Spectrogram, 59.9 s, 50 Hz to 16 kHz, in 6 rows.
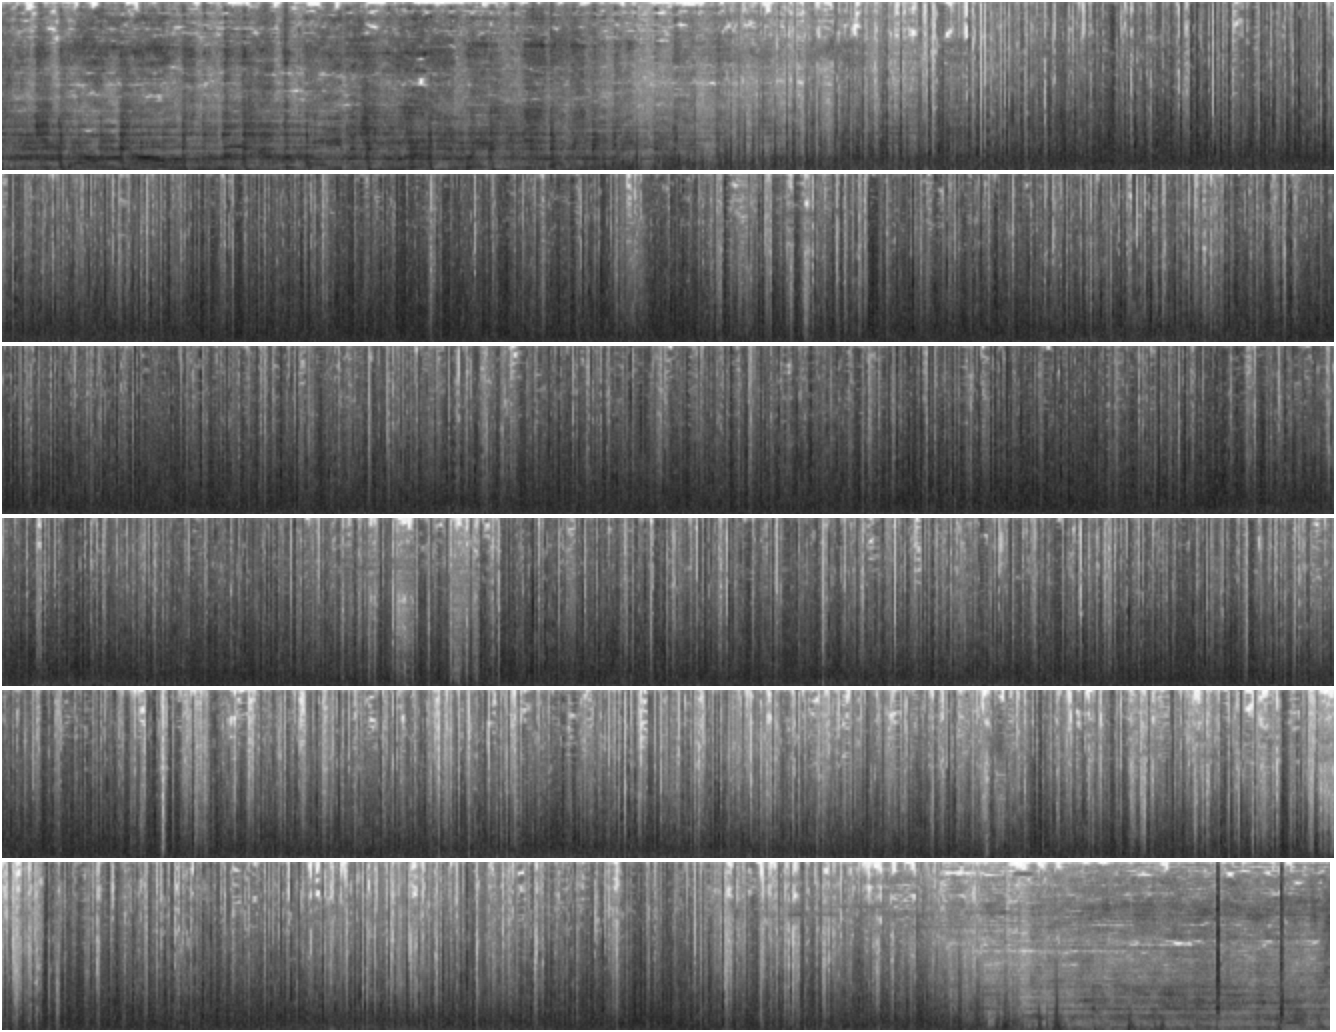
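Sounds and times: car road and wind noise: 0.0 - 59.9.

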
